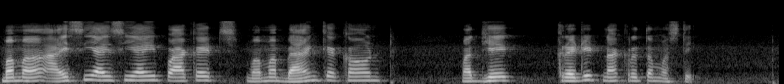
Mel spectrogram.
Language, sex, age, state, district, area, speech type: Sanskrit, male, 45-60, Andhra Pradesh, Chittoor, urban, read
